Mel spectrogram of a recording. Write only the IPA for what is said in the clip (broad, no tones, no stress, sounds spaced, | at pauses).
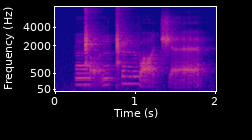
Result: ŋ͡ǁ ɔ̰ n ǁ ʊ n v ɑ̰ t͡ʃ æ̰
